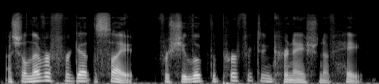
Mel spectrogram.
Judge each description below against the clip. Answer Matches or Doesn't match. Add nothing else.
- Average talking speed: Doesn't match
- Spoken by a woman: Doesn't match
